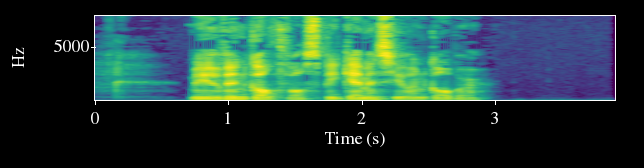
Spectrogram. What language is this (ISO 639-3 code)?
cor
